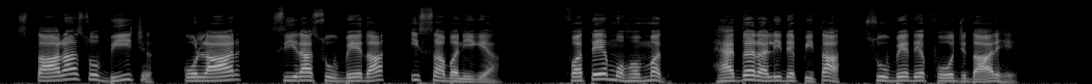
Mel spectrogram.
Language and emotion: Dogri, neutral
